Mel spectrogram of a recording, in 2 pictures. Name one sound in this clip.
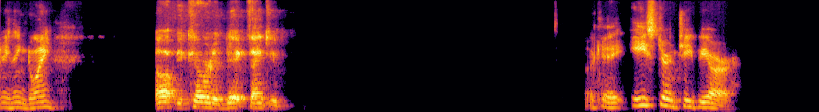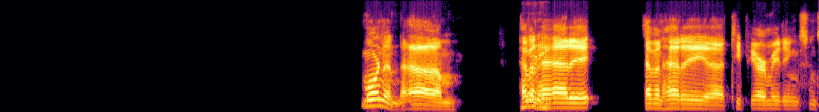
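Men speak in turn over an online call, calmly, in short phrases with pauses.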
